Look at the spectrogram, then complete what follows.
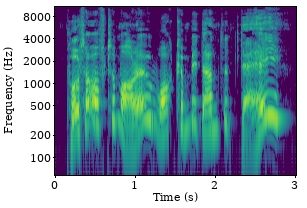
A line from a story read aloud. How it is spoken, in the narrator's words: cried Michael, with indignation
